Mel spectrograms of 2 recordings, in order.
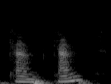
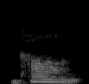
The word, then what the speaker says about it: can't: It's not can't. It's can't. Like how do you say tia? Tia. My auntie, aunt, ah is the sound. Three sounds here, the open A.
